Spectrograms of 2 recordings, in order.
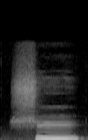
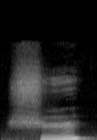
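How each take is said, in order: First: The pitch stays high and level. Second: The pitch rises from mid to high.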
